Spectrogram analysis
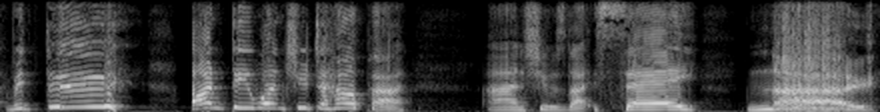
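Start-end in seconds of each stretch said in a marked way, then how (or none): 0.0-2.6 high, loud singling-out of the name; mum calling. Retold or imitated. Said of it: "my mum was like". 3.7-5.4 loud, drawn-out mock command; pissed off. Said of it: "so pissed off".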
